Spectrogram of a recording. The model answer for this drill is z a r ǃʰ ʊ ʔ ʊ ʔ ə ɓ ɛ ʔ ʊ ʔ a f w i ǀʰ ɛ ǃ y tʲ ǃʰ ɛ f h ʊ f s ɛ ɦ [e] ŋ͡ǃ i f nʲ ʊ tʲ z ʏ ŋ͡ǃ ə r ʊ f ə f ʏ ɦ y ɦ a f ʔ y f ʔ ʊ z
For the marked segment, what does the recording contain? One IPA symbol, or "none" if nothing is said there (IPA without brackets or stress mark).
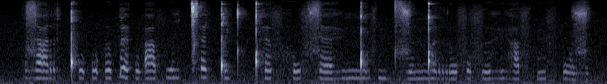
y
